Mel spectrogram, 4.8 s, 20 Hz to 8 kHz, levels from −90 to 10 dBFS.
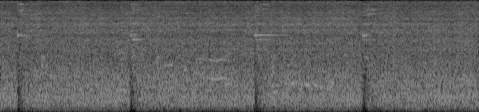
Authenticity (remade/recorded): recorded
